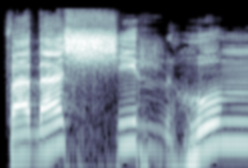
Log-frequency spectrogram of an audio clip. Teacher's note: ketika mim sukun bertemu ba maka ditahan dua harakat fabasirhum ya didengungkan di suara hidung ditahan dua harakat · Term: Ikhfa Syafawi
